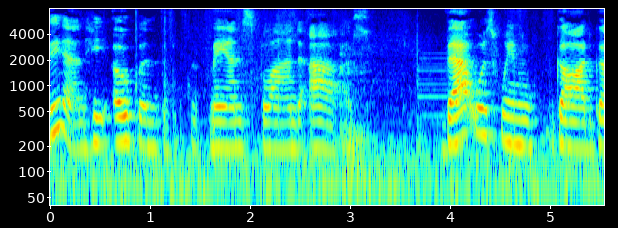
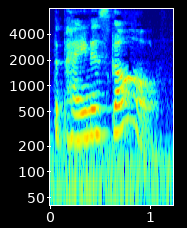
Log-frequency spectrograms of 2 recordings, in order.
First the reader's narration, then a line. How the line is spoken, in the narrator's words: she exclaimed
